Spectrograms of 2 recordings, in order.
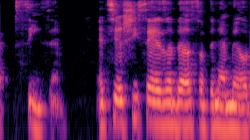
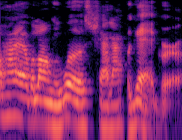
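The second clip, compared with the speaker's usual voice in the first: ordinary talk, nothing marked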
